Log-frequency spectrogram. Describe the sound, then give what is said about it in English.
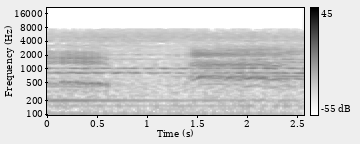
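A sheep with a large red "JR" marked on its side bleats twice outdoors on a moor, a short wavering call followed after a brief pause by a longer, louder one, with a steady low background rumble. “The first sheep I saw on the moor, with a great red JR on his side, I do assure you that my spirit leapt, and I shouted out,”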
